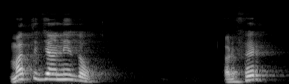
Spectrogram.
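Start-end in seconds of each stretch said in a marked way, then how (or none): 0.1-0.9 "मत जाने दो" as one high-pitched phrase; मत joined to जाने दो. Shown as a demonstration. Teacher demonstrating the forbidding sense, मत जाने दो kept together. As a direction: start high on मत and run on through जाने दो. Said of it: "सिर्फ ठहराव बदल दो".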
